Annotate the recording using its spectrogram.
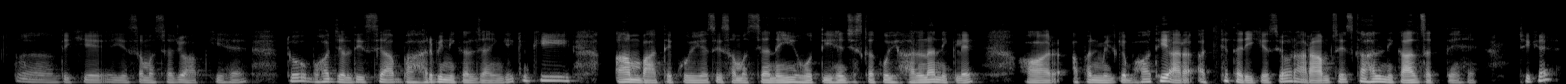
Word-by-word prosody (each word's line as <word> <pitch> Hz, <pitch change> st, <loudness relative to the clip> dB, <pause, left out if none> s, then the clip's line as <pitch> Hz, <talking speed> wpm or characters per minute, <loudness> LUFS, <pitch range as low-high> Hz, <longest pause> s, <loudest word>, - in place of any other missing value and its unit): अ, -, -, -15 dB, 0.4 s
देखिए, 105 Hz, 0 st, -6 dB
ये 100 Hz, -1 st, -7 dB
समस्या 100 Hz, +1 st, -6 dB
जो 105 Hz, -1 st, -1 dB
आपकी 95 Hz, +2 st, -9 dB
है 100 Hz, +4 st, -8 dB, 0.4 s
तो 155 Hz, +1 st, 0 dB
बहुत 130 Hz, +2 st, -1 dB
जल्दी 110 Hz, -2 st, 0 dB
इससे 110 Hz, +2 st, -2 dB
आप 105 Hz, -1 st, +1 dB
बाहर 100 Hz, +2 st, -1 dB
भी 120 Hz, -, +3 dB
निकल 100 Hz, -3 st, 0 dB
जाएँगे 90 Hz, +4 st, -3 dB
क्योंकि 175 Hz, +2 st, -3 dB, 0.5 s
आम 110 Hz, -1 st, +6 dB
बात 90 Hz, -1 st, +1 dB
है, 95 Hz, -, 0 dB
कोई 100 Hz, 0 st, -1 dB
ऐसी 95 Hz, +2 st, -2 dB
समस्या 95 Hz, -1 st, 0 dB
नहीं 100 Hz, +3 st, +3 dB
होती 100 Hz, -1 st, 0 dB
है 100 Hz, 0 st, +2 dB
जिसका 100 Hz, 0 st, -3 dB
कोई 100 Hz, 0 st, 0 dB
हल 100 Hz, -, +2 dB
ना 110 Hz, +1 st, +6 dB
निकले। 95 Hz, -3 st, +1 dB, 0.5 s
और 95 Hz, -1 st, +3 dB, 0.2 s
अपन 105 Hz, 0 st, -1 dB
मिलके 95 Hz, +1 st, 0 dB
बहुत 115 Hz, -, -2 dB
ही 155 Hz, -, +9 dB
अर 95 Hz, 0 st, +5 dB
अच्छे 165 Hz, -, -3 dB
तरीके 90 Hz, -2 st, +2 dB
से 95 Hz, -, -2 dB
और 140 Hz, +1 st, +1 dB
आराम 95 Hz, -6 st, +4 dB
से -, -, +2 dB
इसका 115 Hz, +5 st, -1 dB
हल 130 Hz, +2 st, +5 dB
निकाल 100 Hz, -3 st, +5 dB
सकते 95 Hz, -1 st, -5 dB
हैं, -, -, -10 dB, 0.4 s
ठीक 135 Hz, +3 st, -4 dB
है? 215 Hz, +6 st, +1 dB
100 Hz, 190 wpm, -27 LUFS, 95-115 Hz, 0.5 s, ही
